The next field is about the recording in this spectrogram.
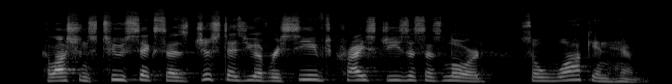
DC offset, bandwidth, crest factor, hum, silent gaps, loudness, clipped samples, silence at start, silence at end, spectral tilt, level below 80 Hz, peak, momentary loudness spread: under 0.1%; 15 kHz; 22 dB; none; none; -37 LUFS; under 0.1%; 0.4 s; 0.3 s; -2 dB/octave; -90 dBFS; -16 dBFS; 12 LU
